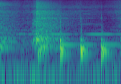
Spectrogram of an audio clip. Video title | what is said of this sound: AWAS, Part Kaki-Kaki Paling Berbahaya Bila Rusak, Jangan Abaikan | kayak plastik ini malahan nah ini kalau kita pukul-pukul dia Iya kayak gitu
